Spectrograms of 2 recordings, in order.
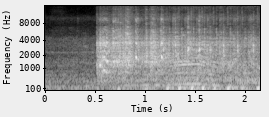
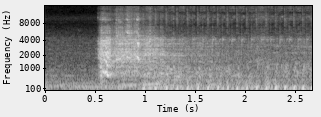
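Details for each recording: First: Yamaha Xeon GT 125cc scooter engine, rebuilt twice in one year with low-quality (KW) spare parts, runs harsh and clattery with an uneven beat; rough running. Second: Yamaha Xeon GT 125 scooter with an engine rebuilt twice in one year using non-original rocker arms and camshaft, reassembled and started. It catches straight away and settles into an even, quick, steady putter at idle with no odd knocks, sounding healthy.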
